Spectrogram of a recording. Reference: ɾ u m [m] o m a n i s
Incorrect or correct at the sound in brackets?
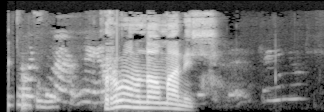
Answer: incorrect: n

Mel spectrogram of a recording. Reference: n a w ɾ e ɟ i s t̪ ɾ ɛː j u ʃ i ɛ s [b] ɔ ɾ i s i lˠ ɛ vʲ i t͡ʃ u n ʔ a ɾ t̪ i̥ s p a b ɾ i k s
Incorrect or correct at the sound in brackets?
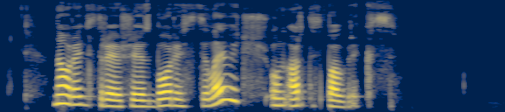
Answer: correct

